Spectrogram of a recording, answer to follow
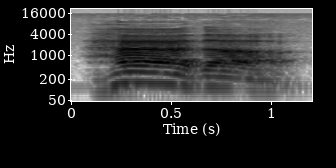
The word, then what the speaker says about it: هذا: As you see, I've put the alif between the ha and the dal. That is a must to be pronounced, but forbidden to be written. هذا alif between the ha and the dal.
